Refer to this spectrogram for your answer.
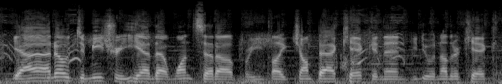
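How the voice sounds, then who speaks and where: With music in the background, a man speaks at a medium pitch and a fairly quick pace. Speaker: fighting game commentator. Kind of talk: esports commentary.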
